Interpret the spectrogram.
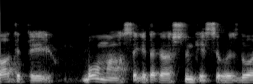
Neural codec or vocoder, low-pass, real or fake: codec, 16 kHz, 4 kbps, FunCodec, trained on Chinese and English, 50 frames a second; 7.2 kHz; fake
